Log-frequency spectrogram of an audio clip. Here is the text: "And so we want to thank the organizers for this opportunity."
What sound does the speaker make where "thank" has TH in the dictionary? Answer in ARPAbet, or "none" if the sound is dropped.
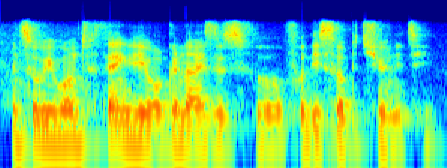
TH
